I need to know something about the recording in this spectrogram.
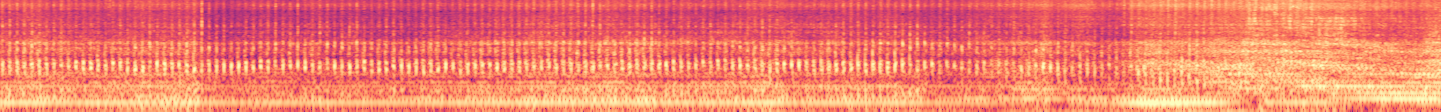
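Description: A helicopter's rotor blades thump rapidly and steadily close by.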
